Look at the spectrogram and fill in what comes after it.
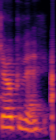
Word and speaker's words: Djokovic: We, of course, are talking about Novak Djokovic.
